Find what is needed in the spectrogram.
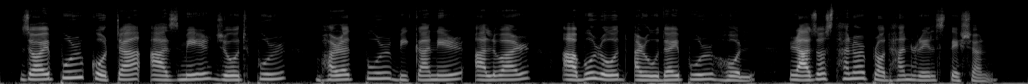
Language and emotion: Assamese, neutral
